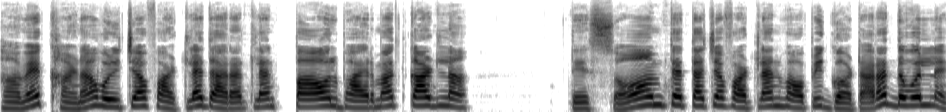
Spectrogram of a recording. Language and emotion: Goan Konkani, disgusted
